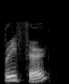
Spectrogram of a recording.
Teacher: de la R brincamos a la D, no pronunciamos la E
